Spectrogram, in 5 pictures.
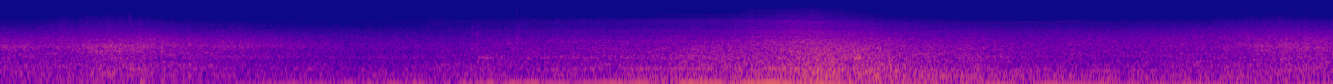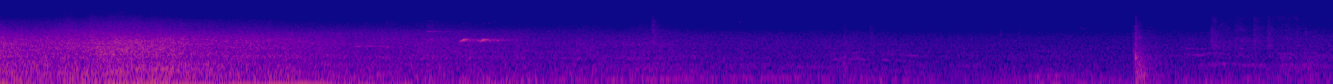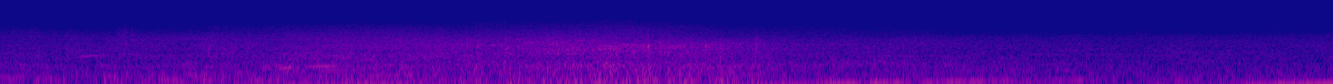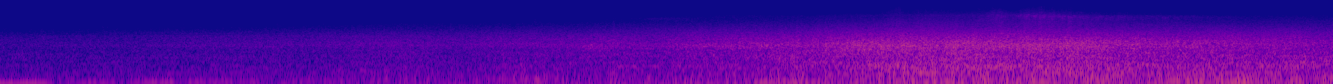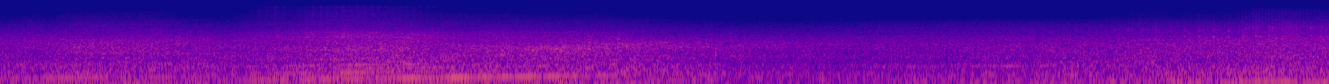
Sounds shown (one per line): car wheels rolling
car engine accelerating
bus
people talking
truck
car engine idling
bus wheels rolling
truck wheels rolling
truck engine accelerating
car
truck compressor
